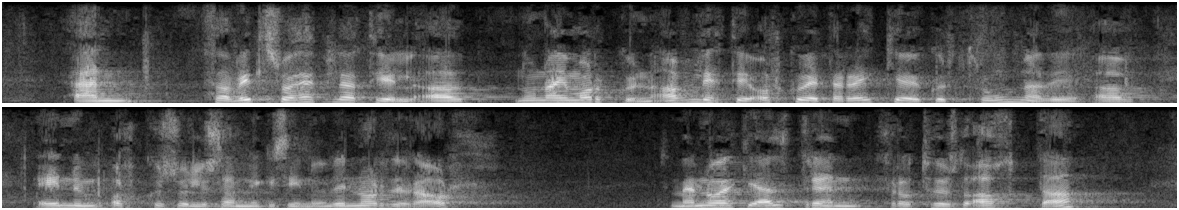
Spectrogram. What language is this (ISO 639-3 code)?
isl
